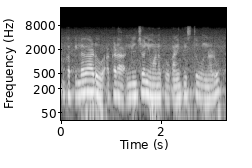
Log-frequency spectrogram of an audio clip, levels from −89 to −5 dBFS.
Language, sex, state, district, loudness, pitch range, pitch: Telugu, male, Telangana, Hyderabad, -16 LUFS, 125-150 Hz, 135 Hz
